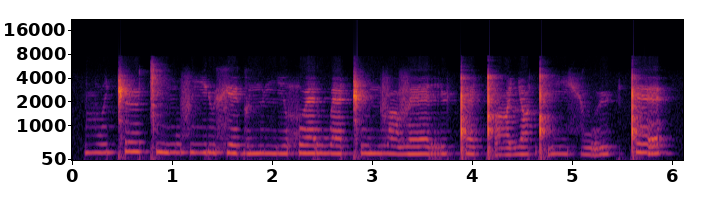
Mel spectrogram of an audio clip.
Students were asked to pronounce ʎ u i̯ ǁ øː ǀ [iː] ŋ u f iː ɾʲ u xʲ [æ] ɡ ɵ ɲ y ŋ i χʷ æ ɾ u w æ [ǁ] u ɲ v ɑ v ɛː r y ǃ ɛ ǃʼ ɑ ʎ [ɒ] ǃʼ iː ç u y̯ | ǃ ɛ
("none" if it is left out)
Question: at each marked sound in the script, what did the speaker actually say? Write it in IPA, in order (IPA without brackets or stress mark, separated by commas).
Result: i, ɛ, ǁ, ɑ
